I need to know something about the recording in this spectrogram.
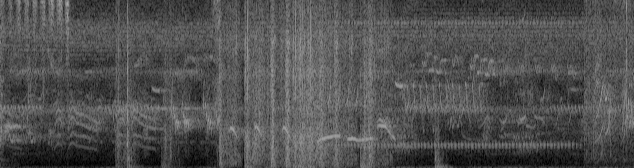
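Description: Quiet rainforest ambience of birds chirping and insects, with a few soft scratchy strokes in the middle.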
